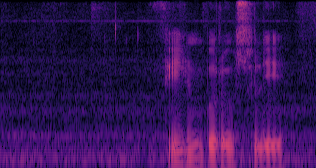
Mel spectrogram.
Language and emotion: Russian, neutral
